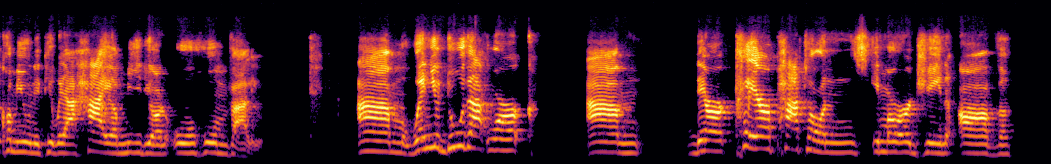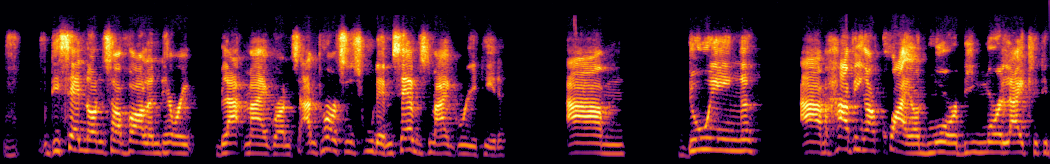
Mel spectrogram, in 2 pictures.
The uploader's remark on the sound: held a virtual panel discussion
